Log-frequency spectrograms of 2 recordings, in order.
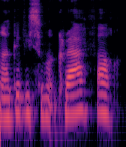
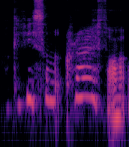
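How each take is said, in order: First: Lightly voiced mum's threat; imitating mum. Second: High, hushed, quick questioning repeat; softly squeaked mock-outraged question; incredulous echo. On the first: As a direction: rattle it off like mum's stock warning. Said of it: "My mum used to say". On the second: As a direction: throw the threat back in mock disbelief. Child echoing mum's threat in disbelief.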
